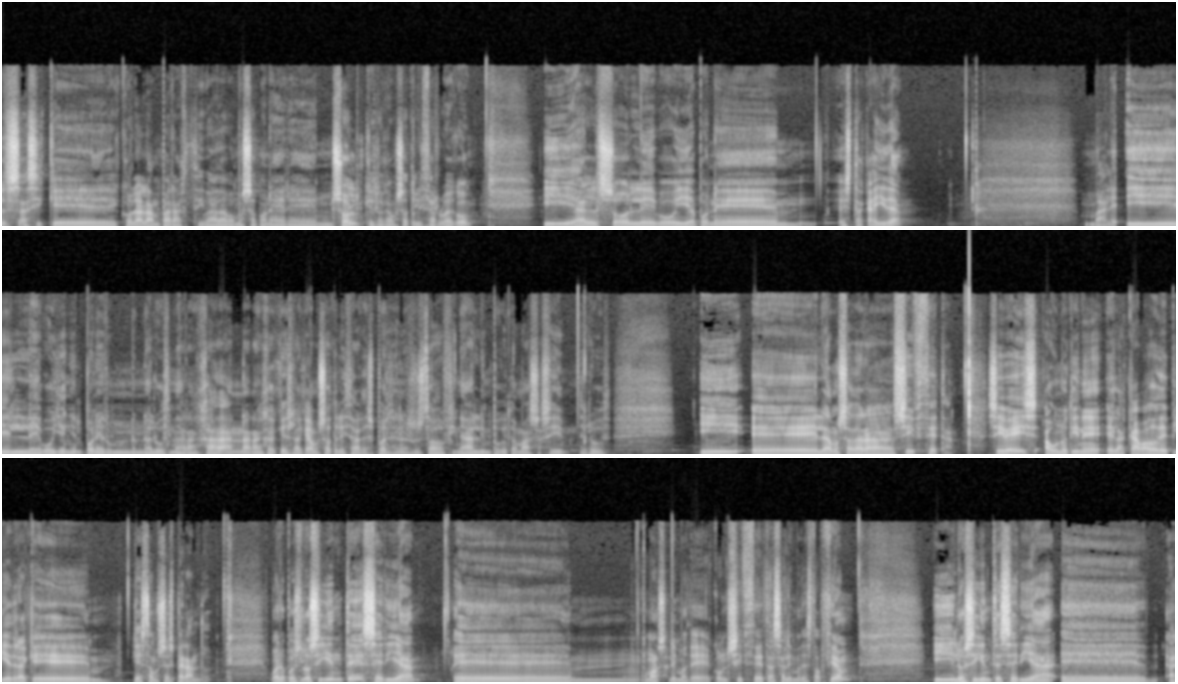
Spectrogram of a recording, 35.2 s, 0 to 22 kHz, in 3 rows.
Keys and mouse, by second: 7.2-10.0 drag, 15.3-18.8 drag, 21.8 shift+z, 25.8 click, 28.1 shift+z, 31.3 click, 33.7-35.2 drag.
